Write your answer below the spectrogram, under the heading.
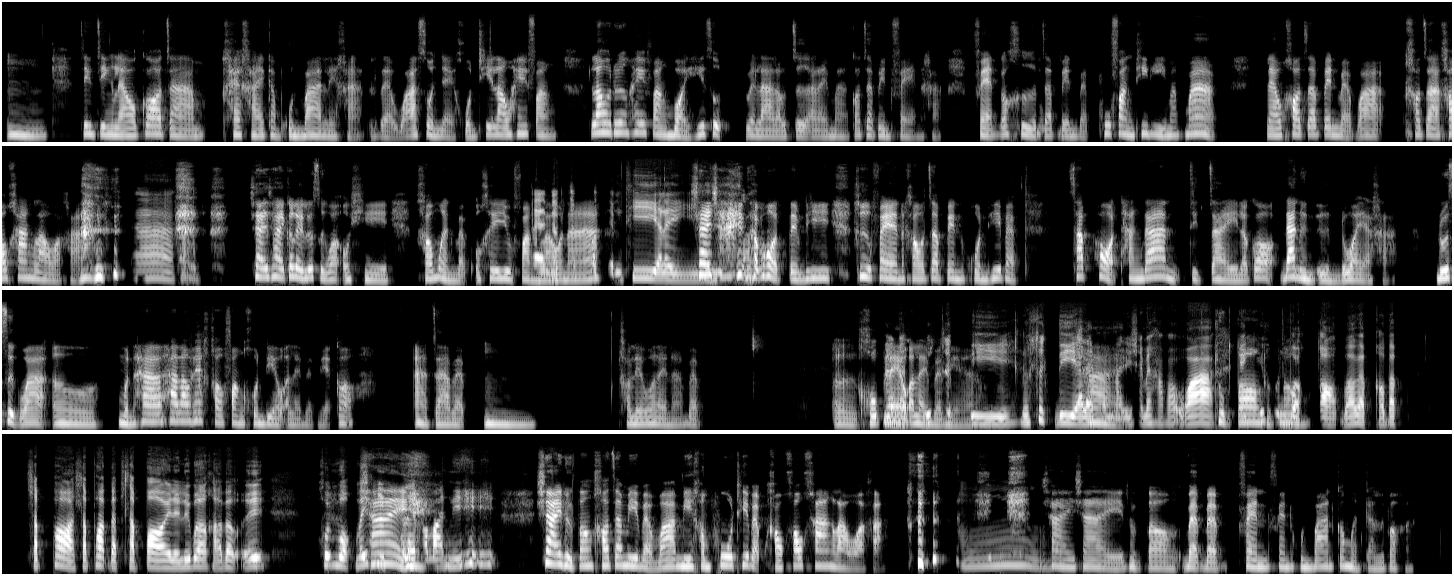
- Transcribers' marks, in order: chuckle; laughing while speaking: "ใช่ ซัปพอร์ต"; unintelligible speech; tsk; tapping; chuckle; laughing while speaking: "นี้"; giggle
- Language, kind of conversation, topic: Thai, unstructured, อะไรที่ทำให้คุณรู้สึกสุขใจในแต่ละวัน?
